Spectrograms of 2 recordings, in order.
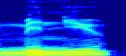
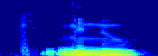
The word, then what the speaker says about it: menu: So a lot of people want to say like menu or something like that. Menu. Yeah. In English, we say menu. So just like man, more than one, man, men, menu. Like me and you, menu.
